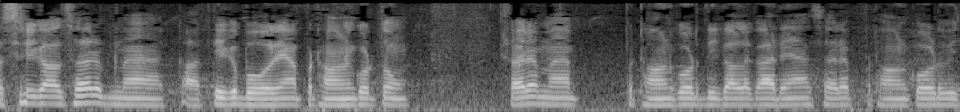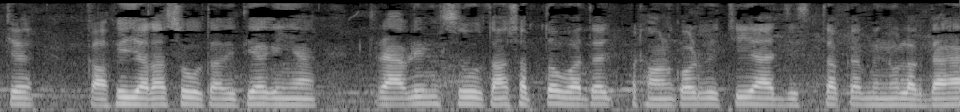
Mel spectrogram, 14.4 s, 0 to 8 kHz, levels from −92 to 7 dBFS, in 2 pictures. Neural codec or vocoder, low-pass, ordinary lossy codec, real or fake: none; 7.2 kHz; MP3, 32 kbps; real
